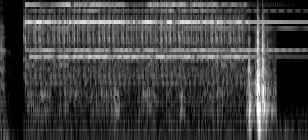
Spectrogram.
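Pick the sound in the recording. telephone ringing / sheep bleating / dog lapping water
telephone ringing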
